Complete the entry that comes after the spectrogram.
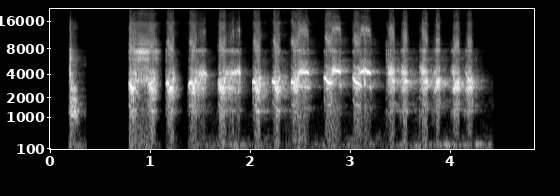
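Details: Kerakbasi, a reed warbler, in a master recording for tutoring other songbirds: a short note, a pause, then a dense run of grating, scratchy notes with squeaky accents, delivered fast and ending abruptly.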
